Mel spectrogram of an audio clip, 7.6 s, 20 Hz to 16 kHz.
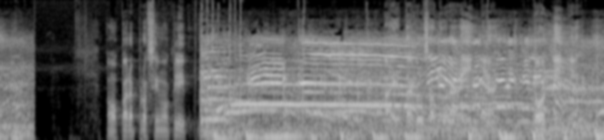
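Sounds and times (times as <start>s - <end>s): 
speech: 1.3s - 3.4s, 5.1s - 7.5s
high whoops and yells of parents: 2.5s - 6.7s
crowd of parents cheering and shouting for children running a race: 2.5s - 7.5s.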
